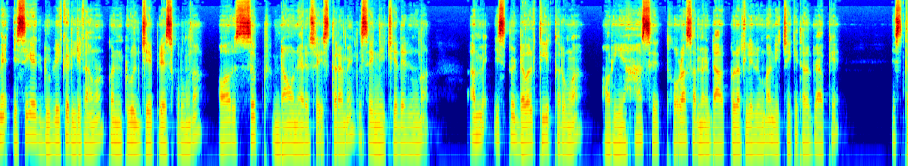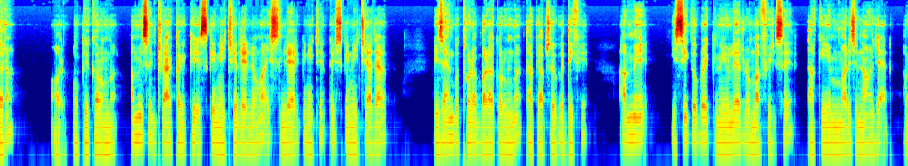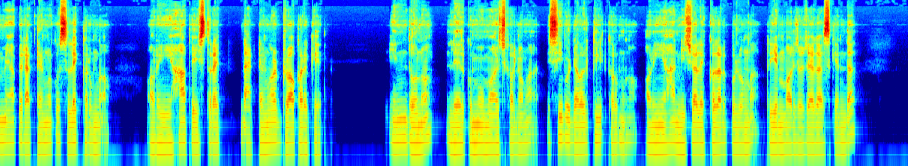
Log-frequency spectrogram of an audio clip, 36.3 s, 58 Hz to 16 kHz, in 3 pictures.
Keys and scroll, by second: 2.5 ctrl+j, 4.2 shift+Down.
